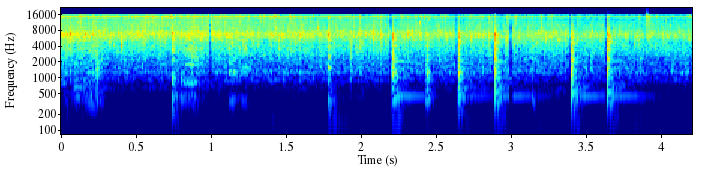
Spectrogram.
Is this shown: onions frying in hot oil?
yes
